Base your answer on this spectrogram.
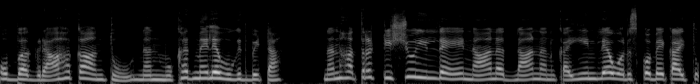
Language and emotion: Kannada, disgusted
